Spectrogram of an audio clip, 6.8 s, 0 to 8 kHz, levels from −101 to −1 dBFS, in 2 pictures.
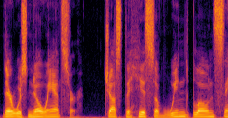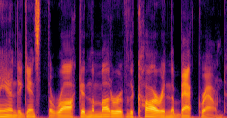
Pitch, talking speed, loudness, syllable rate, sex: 100 Hz, 195 wpm, -19 LUFS, 4.4 syllables/s, male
